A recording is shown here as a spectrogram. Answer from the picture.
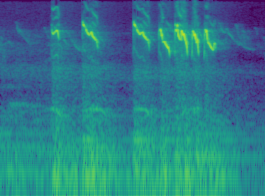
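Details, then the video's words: Young white-eye singing: a few high, thin chirps, then a quick run of bright, sharp, descending notes, each dropping sharply in pitch, in a short burst. "suara burung pleci masih muda"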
